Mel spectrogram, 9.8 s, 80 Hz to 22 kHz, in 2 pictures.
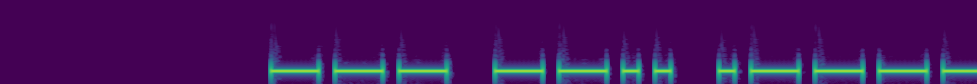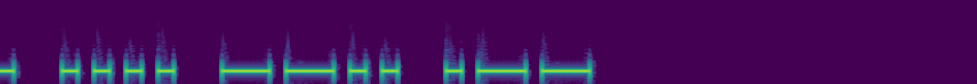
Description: Morse code, heard as a keyed tone, about 15 wpm, 700 Hz. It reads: OZ1HZW
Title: DXCC-100 Call Signs - 6 Characters - 15wpm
